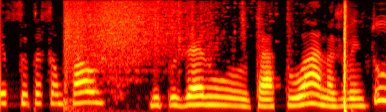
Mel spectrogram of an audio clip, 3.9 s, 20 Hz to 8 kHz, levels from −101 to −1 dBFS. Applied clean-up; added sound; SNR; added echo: classical method spectral subtraction.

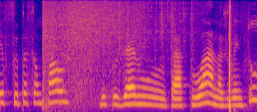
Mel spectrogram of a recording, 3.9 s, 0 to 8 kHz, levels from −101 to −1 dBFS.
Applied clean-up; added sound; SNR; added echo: none; Shatter; 17 dB; none.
